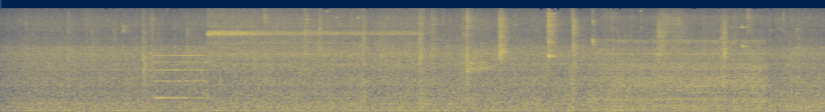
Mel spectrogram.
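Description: A train on the JR Kyushu Ibusuki-Makurazaki Line runs steadily, its loud continuous rumble and rail roar filling the cabin, with brief squeals and clicks over the constant noise and no talking.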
